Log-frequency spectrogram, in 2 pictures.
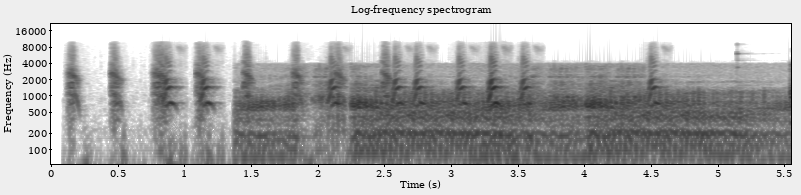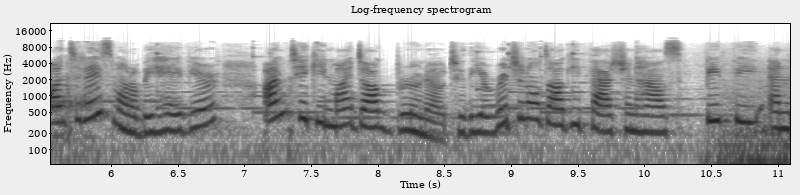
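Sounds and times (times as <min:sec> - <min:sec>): dog yapping: 0:00.1 - 0:04.7
steady background sound: 0:01.3 - 0:07.2.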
